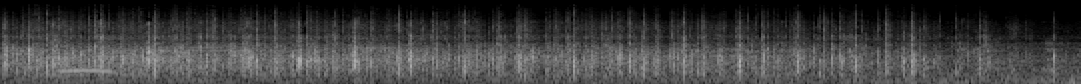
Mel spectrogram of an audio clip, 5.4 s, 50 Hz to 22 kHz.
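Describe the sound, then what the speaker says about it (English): Audience at a 2014 waste reduction awards ceremony on Makin Island breaks into sustained, steady applause, dense clapping holding at an even level for several seconds before easing slightly at the end. "let's give everyone a round of applause"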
